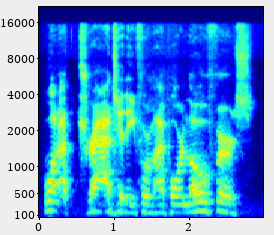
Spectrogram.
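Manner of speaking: pig suitor. Acted. Pig laments his shoes.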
